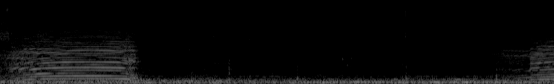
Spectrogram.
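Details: A cow feeding on fresh grass in a park gives a sustained low moo lasting over a second, then quiet rumbling, with the start of another moo at the end.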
